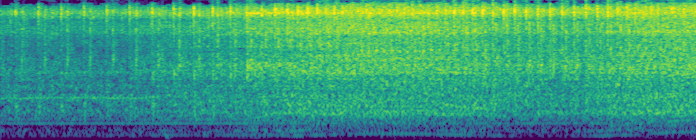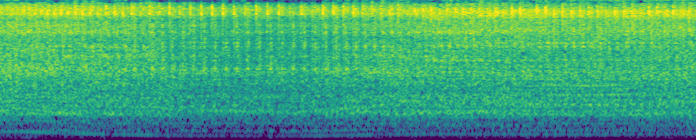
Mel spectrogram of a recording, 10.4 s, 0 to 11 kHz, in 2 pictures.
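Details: 2001 VW GTI Mk4 VR6 engine, swapped about a year ago, 120K miles, timing chain done, at raised idle: a steady fast tick, constant with revs. It was a collapsed intake-cam lifter that had worn the cam lobe to a nub.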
